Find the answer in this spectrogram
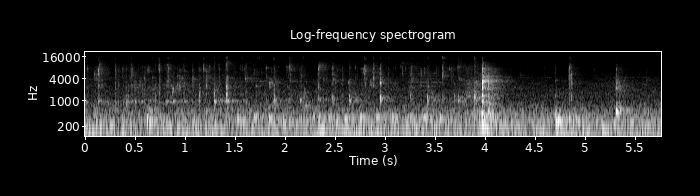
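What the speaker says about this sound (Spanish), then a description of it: "voy a echar agua en estos 2 vasos" Water poured into a drinking glass, a soft continuous trickle with small splashes and a faint ticking patter, quiet and close, with one brief louder clink near the end.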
